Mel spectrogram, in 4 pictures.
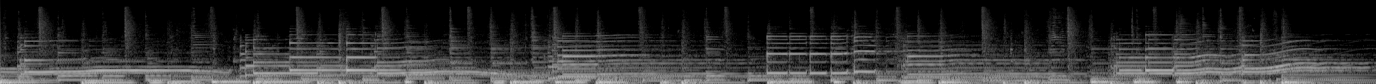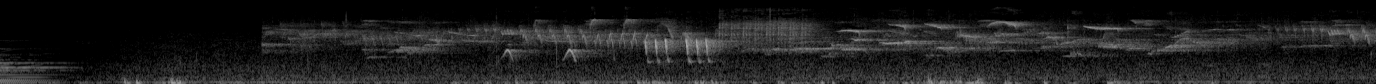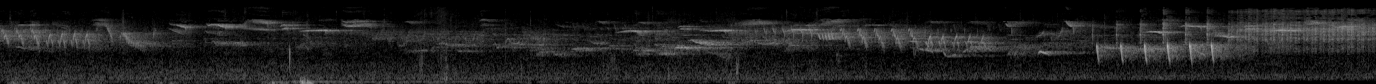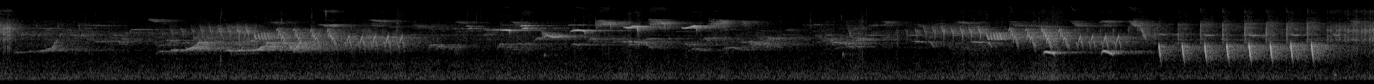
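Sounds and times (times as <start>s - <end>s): forest birds singing and calling: 16.4s - 55.0s.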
